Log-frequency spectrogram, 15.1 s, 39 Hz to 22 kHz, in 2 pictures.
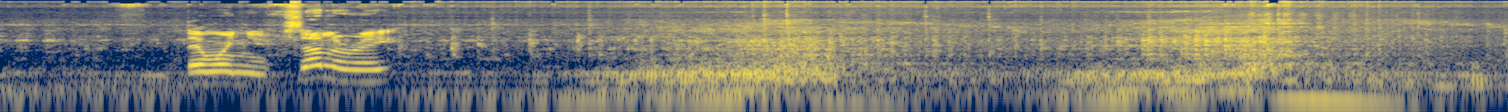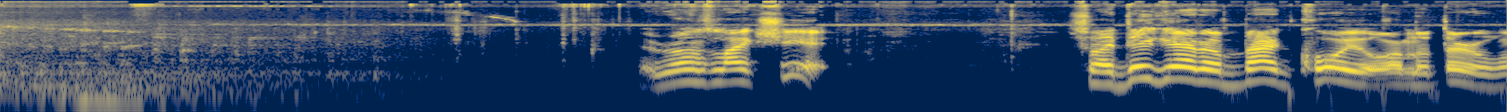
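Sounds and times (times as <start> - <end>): car engine revving: 0.0 - 9.6.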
